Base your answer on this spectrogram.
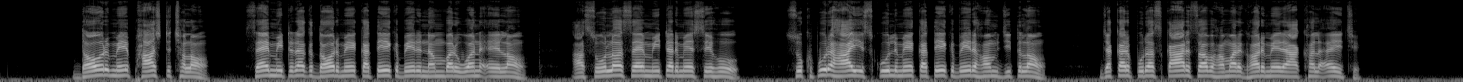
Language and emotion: Maithili, neutral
